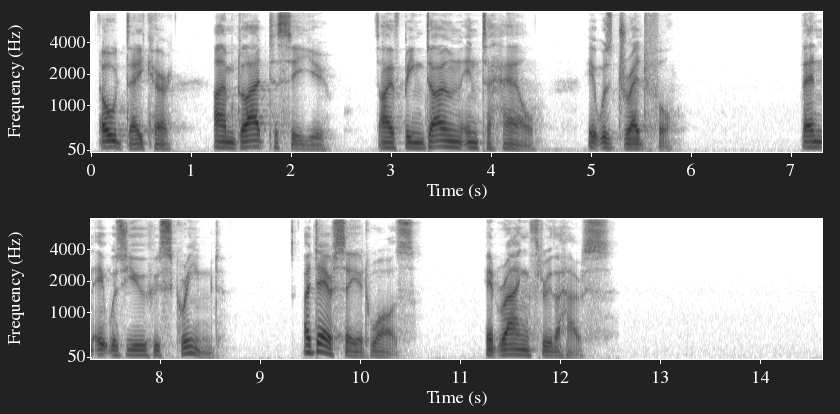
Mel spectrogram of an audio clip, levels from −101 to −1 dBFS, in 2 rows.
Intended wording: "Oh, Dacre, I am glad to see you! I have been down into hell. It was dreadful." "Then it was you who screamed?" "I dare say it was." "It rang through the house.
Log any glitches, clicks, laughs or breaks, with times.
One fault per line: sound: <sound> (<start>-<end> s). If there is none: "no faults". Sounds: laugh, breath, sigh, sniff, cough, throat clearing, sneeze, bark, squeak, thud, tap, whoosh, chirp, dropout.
no faults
